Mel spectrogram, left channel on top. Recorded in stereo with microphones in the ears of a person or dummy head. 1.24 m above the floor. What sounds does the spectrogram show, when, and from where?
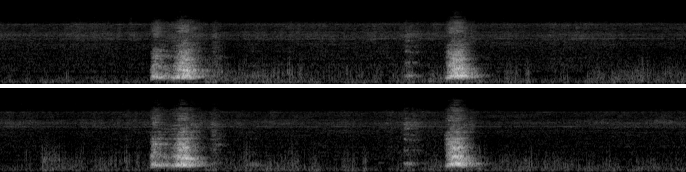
1.5 s a dog barking: 20° right (ahead or behind), 0.7 m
